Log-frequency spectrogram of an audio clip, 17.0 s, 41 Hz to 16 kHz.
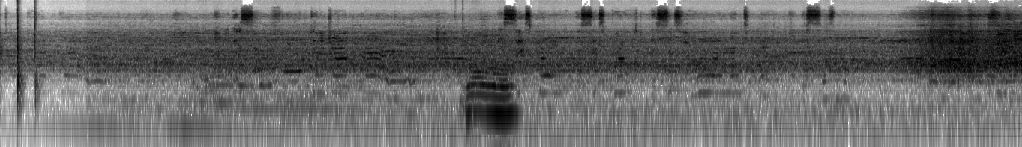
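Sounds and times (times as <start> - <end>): hand claps: 0.0 - 0.8
crowd cheering and applauding: 0.0 - 1.0, 12.6 - 17.0
music playing: 0.0 - 17.0.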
